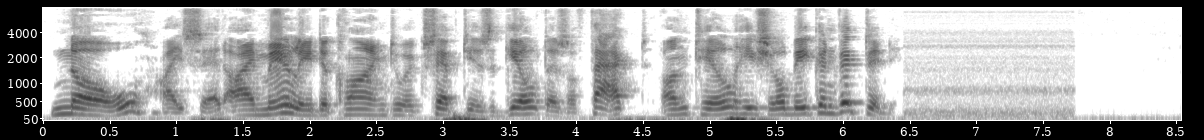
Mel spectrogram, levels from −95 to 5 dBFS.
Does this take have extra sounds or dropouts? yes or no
no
